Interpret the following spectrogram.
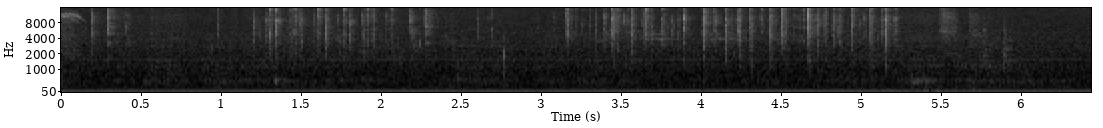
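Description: Faint typing on a computer keyboard: quick runs of keystrokes with short pauses between them.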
